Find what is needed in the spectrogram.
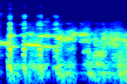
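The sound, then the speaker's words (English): Electric guitar whammy bar chirps played with a guitarist's technique: a run of quick, squealing pitch-bent stabs followed by a sustained, wavering tone that bends and warbles, fairly loud with no talking. “I like that you can get a lot of chirp.”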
